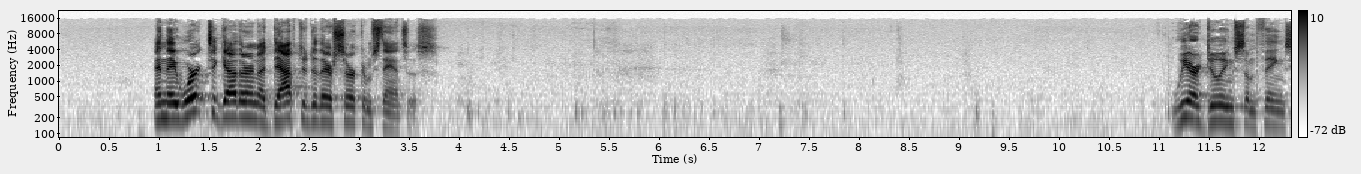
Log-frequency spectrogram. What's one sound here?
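A man speaks into a microphone in a calm, measured way, with pauses.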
